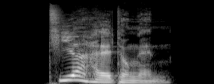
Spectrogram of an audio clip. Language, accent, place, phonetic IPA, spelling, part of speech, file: German, Germany, Berlin, [ˈtiːɐ̯ˌhaltʊŋən], Tierhaltungen, noun, De-Tierhaltungen.ogg
- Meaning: plural of Tierhaltung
